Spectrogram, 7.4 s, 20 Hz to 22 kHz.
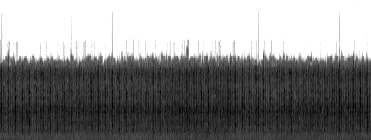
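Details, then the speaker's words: O-84 (4A084) with homemade fuel injection, ECU-controlled mixture: rubber plug removed from intake manifold port admits unmetered air, raising idle to an uncontrollable steady 1850 rpm; high idle from intake vacuum leak. "that would be our p.m. that you can't control it's just a rubber plug when I remove it Indigo's 1850 rpm"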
